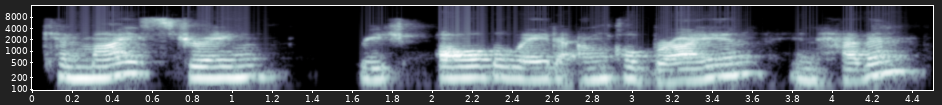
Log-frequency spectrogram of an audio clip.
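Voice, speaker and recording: A woman's voice: medium pitch, slow pace, dull audio, lightly acted. A woman voicing a curious, wondering young boy in a children's storybook. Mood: quiet, wondering. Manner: wondering, questioning. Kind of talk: children's storybook read-aloud.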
